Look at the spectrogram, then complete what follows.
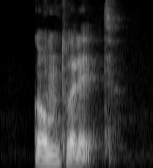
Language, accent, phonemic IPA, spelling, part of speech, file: French, France, /ɡɑ̃ də twa.lɛt/, gant de toilette, noun, LL-Q150 (fra)-gant de toilette.wav
- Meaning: washing mitt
